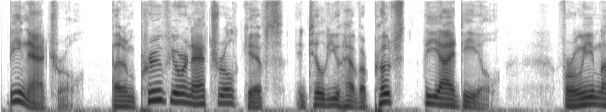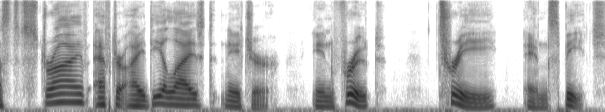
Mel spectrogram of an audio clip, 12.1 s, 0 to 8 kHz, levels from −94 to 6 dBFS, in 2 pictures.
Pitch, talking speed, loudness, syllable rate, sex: 120 Hz, 120 wpm, -19 LUFS, 4.4 syllables/s, male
